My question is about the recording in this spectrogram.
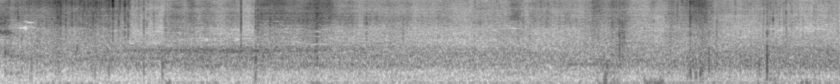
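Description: Handling noise from a camera being passed from hand to hand, with a few soft footsteps on grass. It is a steady rustling hiss with faint scattered ticks, several of them in the last second.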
